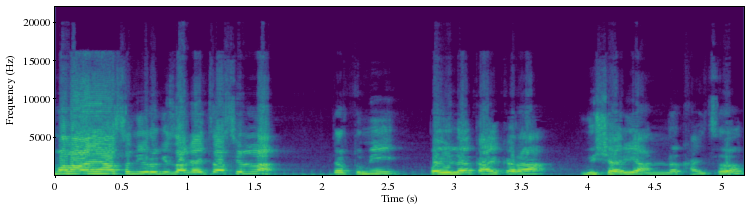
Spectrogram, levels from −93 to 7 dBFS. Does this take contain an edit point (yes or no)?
no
